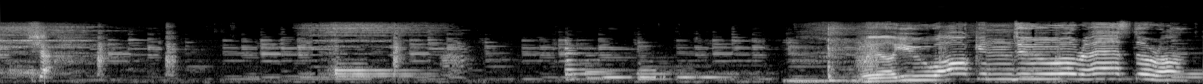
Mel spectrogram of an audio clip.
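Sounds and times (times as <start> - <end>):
guitar playing plucked melody: 1.0 - 12.0.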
